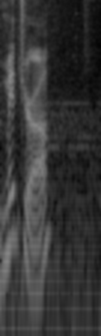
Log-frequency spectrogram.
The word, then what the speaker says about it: Midra: I'm just gonna midra. Emphasis on the mid.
